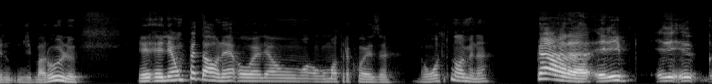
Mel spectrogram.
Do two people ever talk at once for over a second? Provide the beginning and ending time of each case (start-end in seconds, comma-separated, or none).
none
